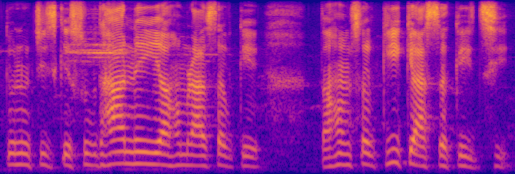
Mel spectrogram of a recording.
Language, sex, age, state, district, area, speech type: Maithili, female, 60+, Bihar, Darbhanga, rural, spontaneous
